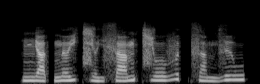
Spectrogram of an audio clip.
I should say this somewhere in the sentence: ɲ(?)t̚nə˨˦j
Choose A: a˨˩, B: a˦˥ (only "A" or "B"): A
